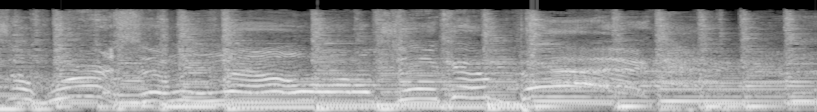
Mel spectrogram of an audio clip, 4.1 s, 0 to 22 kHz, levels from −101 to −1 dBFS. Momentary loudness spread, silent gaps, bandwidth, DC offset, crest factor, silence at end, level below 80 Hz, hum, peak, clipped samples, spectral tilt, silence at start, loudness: 3 LU; none; 16.5 kHz; under 0.1%; 12 dB; 0 s; -26 dBFS; none; 0 dBFS; under 0.1%; -4.5 dB/octave; 0 s; -12 LUFS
